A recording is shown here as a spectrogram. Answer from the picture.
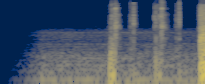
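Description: Four quick, sharp clicks over a faint low hum.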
